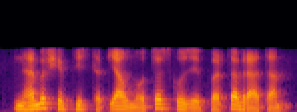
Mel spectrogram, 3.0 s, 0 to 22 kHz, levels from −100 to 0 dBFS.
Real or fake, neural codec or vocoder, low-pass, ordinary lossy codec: fake; codec, 24 kHz, 0.9 kbps, WavTokenizer, large speech release; 3.6 kHz; none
